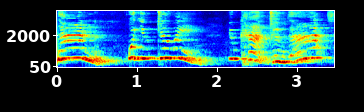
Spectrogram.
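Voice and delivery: high, aghast granddaughter; appalled, pitched right up; shocked protest. Acted. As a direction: cry out high in scandalised disbelief. Joke: shocked granddaughter confronting her nan.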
